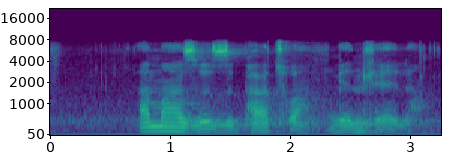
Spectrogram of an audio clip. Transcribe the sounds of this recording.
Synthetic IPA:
amazwɛzipʰatʰwa̰ŋɡʱɛnd͡ɮʱɛːla

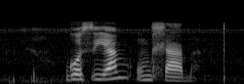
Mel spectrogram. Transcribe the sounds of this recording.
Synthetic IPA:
ŋɡosijamṵm̩ɬaːɓa

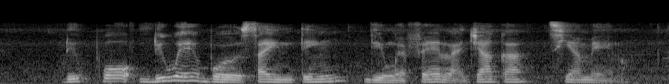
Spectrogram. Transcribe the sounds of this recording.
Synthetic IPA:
diwɛbʊsain̩tʼɪŋ̩diŋwɛfɛla̰d͡ʒakʼa | t͡sʰiamɛːlɔ̰

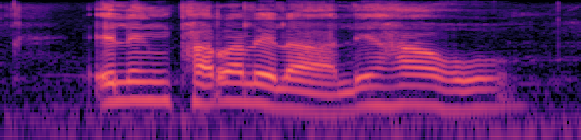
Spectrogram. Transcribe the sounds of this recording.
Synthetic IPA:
ɪlɪŋ̩pʰaɾalɛlalɪɦaːɦʊ

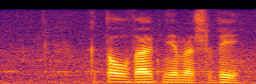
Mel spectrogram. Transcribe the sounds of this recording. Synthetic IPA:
χətɑlˠværkniəməsvi

